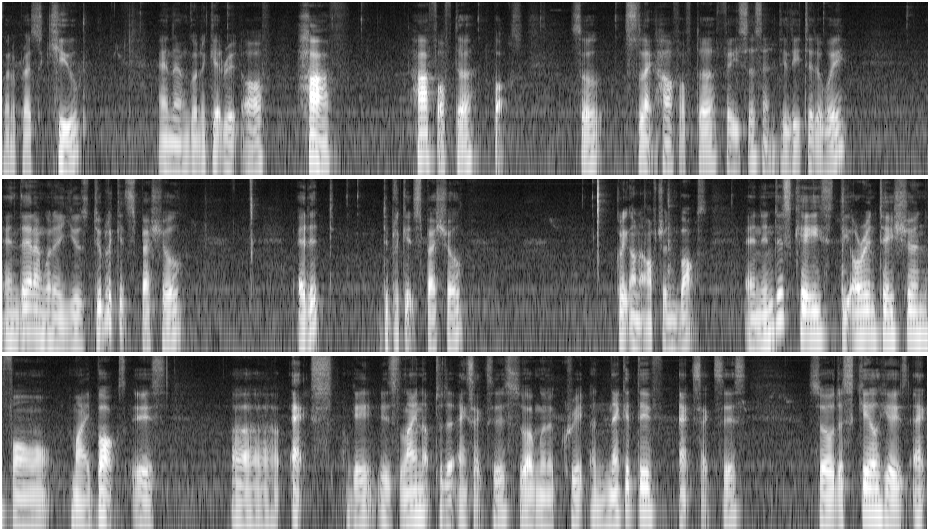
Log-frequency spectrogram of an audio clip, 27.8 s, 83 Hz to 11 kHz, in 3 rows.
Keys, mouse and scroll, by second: 2.6 click, 7.2 q, 7.7-8.1 scroll down 1, 8.1-9.9 right drag, 10.1 alt+click, 10.6 scroll up 1, 11.1 scroll down 1, 11.3-13.9 alt+drag, 14.2 Delete, 14.6-15.1 scroll up 1, 15.1 right click, 16.3 click, 16.6-17.1 scroll down 1, 17.1-19.7 scroll up 1, 19.7-24.9 drag.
